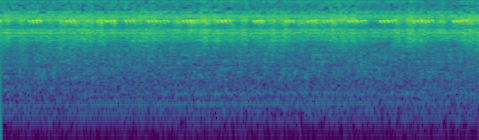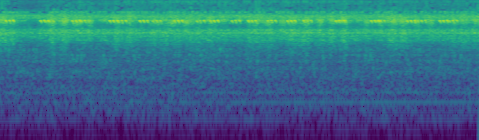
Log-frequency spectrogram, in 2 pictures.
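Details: Crickets in a forest at night keep up a bright, piercing trill of rapid repeated chirps over a broad insect drone, with a brief dip in loudness midway before the chorus resumes.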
